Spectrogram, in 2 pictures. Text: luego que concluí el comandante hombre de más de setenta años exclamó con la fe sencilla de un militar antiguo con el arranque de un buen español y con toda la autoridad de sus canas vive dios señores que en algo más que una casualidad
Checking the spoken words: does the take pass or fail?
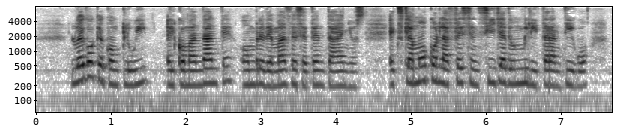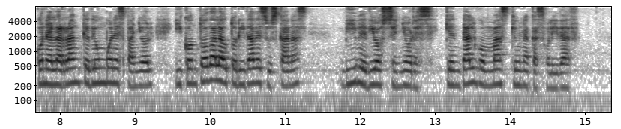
pass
